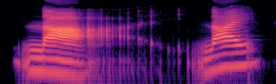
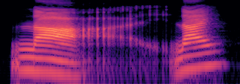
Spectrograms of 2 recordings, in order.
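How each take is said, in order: The two takes are said the same way.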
